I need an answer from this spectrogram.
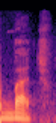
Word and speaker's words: Bach: É engraçado, todo mundo fala florais de Bach, porque é a pronúncia alemã do compositor, mas ele era inglês, então o certo seria Bach.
